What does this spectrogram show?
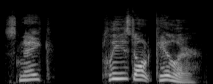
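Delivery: put-on high, begging young man; pleading. A narrator's reading. Otacon begging.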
